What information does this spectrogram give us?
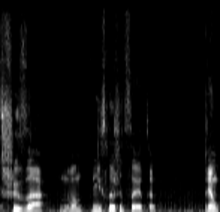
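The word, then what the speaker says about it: Caesar: обратил внимание это на их специфическое произношение слово Цезарь оно во всех языках конечно произносится по-разному но тут они прямо говорят шиза вам не слышится это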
